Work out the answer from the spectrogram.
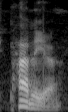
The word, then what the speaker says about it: Pattaya: With all the people listening and they'll listen also on the replay, can we get the pronunciation of Pattaya right? We don't want any Pattaya. It's Pattaya, and that's the end of it.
